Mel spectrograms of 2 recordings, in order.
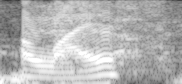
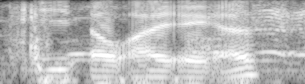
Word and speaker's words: Elias: Elias. E-L-I-A-S. – Wait, how do you spell it? I'm sorry, I missed it. – E-L-I-A-S.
